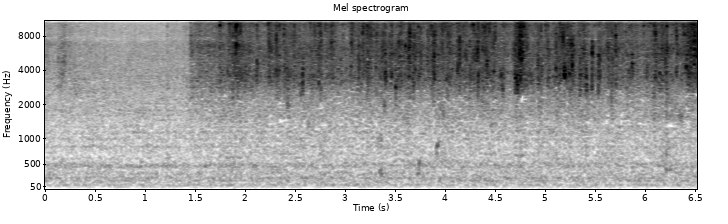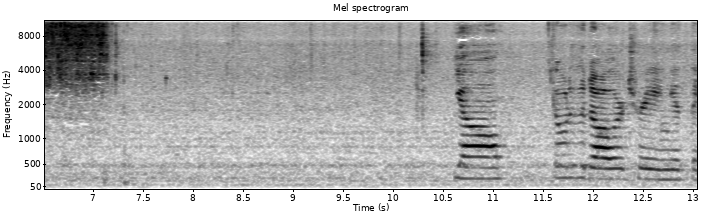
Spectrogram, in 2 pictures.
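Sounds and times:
hands washing under water: 1.5s - 7.3s.

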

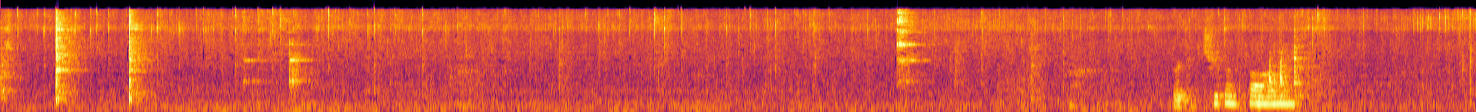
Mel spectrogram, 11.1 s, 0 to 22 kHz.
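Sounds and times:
chicken sizzling on grill: 0.0s - 11.0s.

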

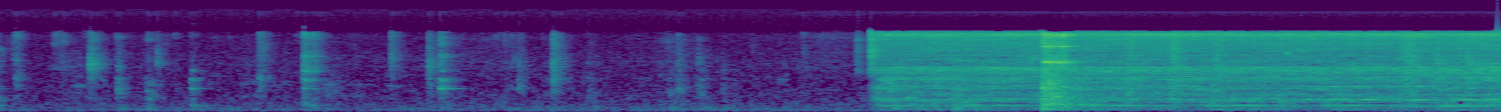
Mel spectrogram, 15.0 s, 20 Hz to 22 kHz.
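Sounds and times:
cookware clicks and knocks: 10.5s - 10.9s.

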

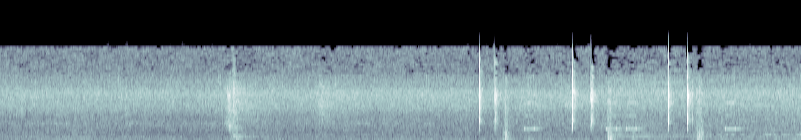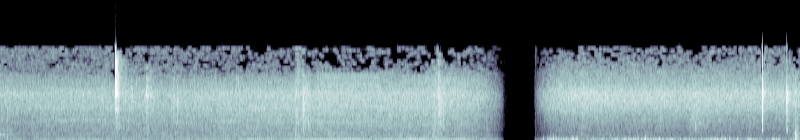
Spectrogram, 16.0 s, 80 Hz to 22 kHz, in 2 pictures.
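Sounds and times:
power window motor humming: 4.9s - 8.3s
short beeps: 5.2s - 7.5s.

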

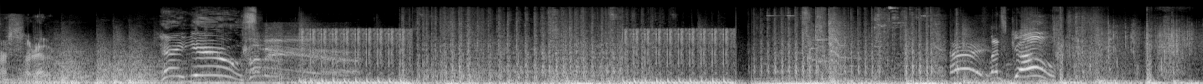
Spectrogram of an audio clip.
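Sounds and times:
rapid machine-gun fire: 3.1s - 9.5s.

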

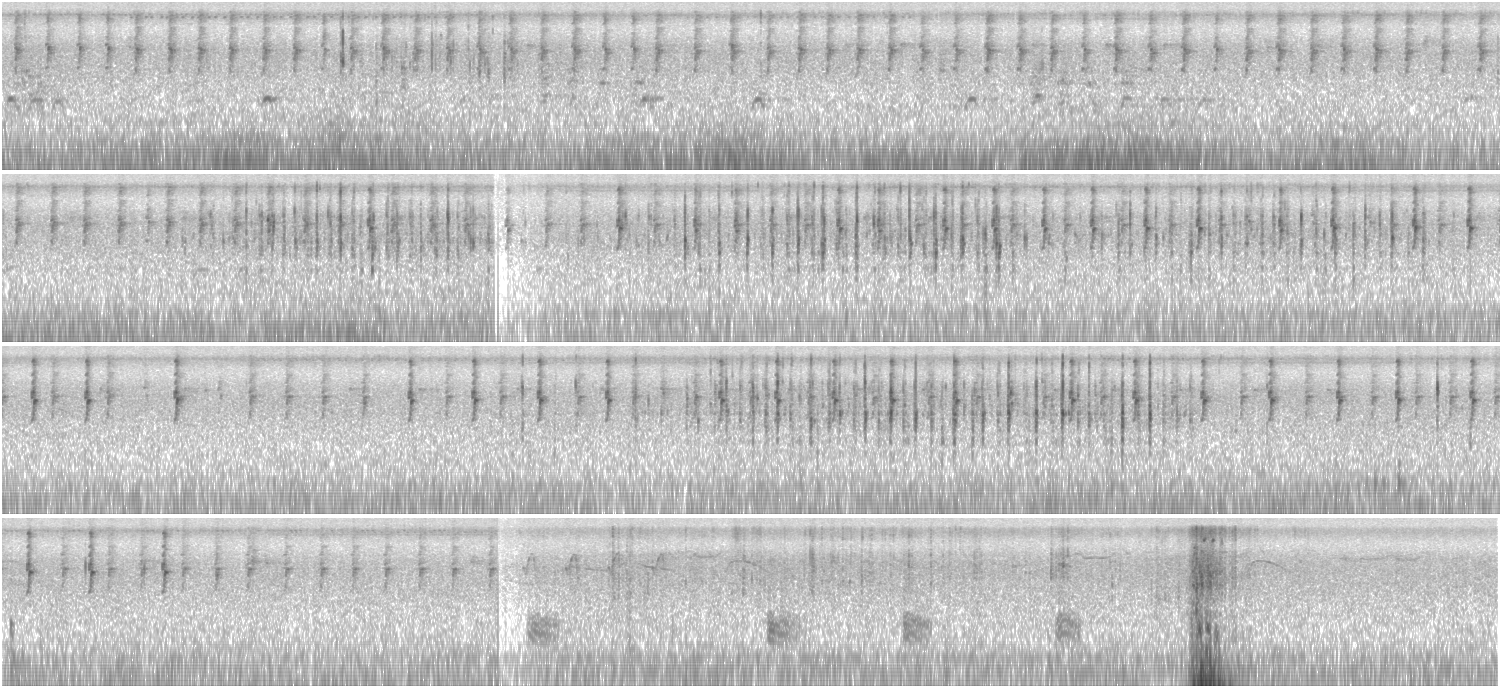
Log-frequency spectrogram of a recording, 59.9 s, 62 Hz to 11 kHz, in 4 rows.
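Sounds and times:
rapid pulsing animal calls: 0.0s - 31.1s, 34.7s - 46.8s, 56.8s - 57.4s.

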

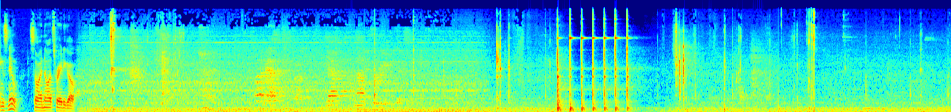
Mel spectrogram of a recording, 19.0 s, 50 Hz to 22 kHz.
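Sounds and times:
ringing metal taps: 11.2s - 12.8s.

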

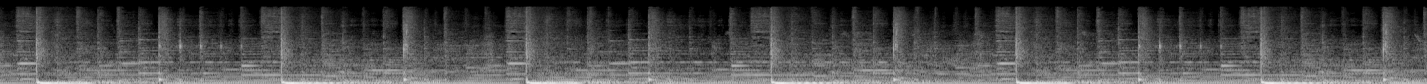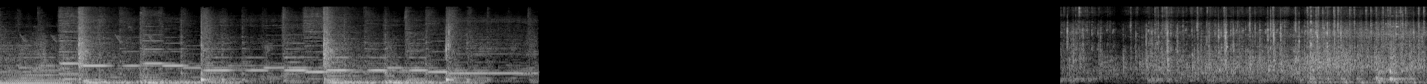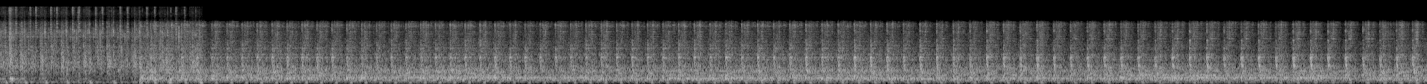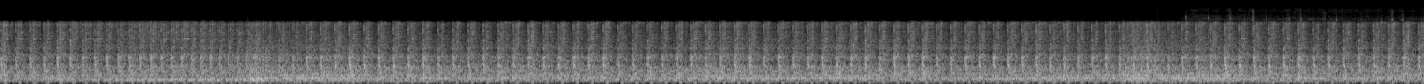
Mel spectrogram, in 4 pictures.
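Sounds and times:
small engine chugging: 24.9s - 57.0s.

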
